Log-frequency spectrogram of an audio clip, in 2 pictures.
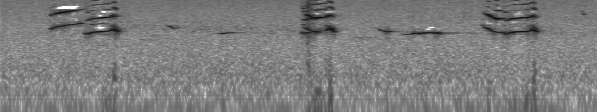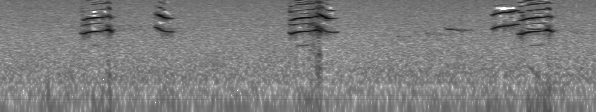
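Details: Eurasian bullfinch song of repeated rising, slightly upslurred piping whistles in short bursts every two seconds or so, with occasional softer flat notes, over constant background hiss.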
